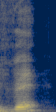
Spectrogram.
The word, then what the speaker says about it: vas: Tu vas, a gente escreve V-A-S e pronuncia simplesmente va.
